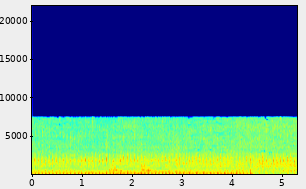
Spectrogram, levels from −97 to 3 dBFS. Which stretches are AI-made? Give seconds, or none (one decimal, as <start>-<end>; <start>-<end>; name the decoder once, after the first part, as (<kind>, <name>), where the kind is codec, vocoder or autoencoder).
0.8-3.1 (codec, SNAC); 4.0-4.5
